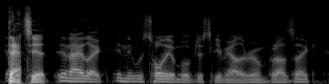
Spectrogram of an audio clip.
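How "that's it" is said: loud, firm end of the talk; stern cutoff. Retold or imitated. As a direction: shut it down before you laugh. Dad ending talk, holding laugh.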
